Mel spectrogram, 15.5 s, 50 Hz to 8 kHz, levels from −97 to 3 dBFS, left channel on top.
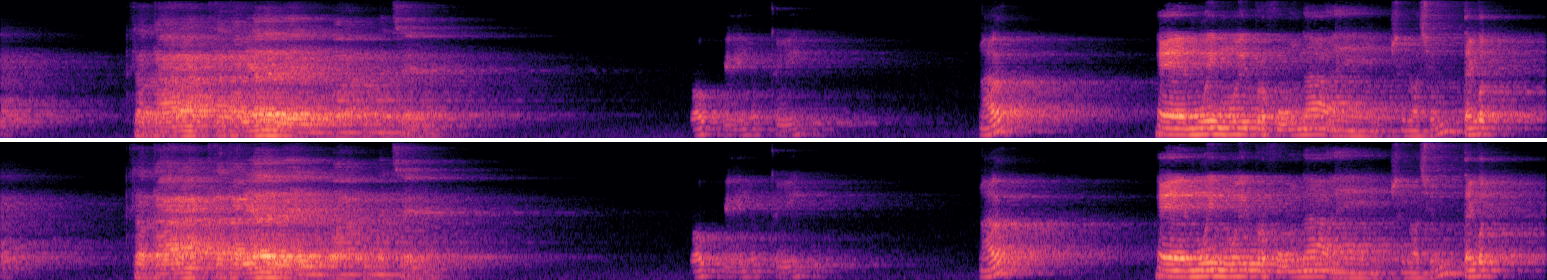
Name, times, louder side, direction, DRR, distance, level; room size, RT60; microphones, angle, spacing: voice 1, 1.3-4.3, right 1 dB, 20° right, -6 dB, 1.0 m, -22 dB
voice 2, 6.9-8.0 9.8-10.1 11.6-14.9, equal, 5° left, 1 dB, 0.4 m, -26 dB
6.6 x 3.9 x 6.3 m, 2.8 s
head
